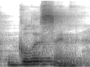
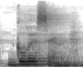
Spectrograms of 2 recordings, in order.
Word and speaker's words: glisten: next word is glisten that T is silent so you have to pronounce the word as glisten glisten meaning the light reflection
